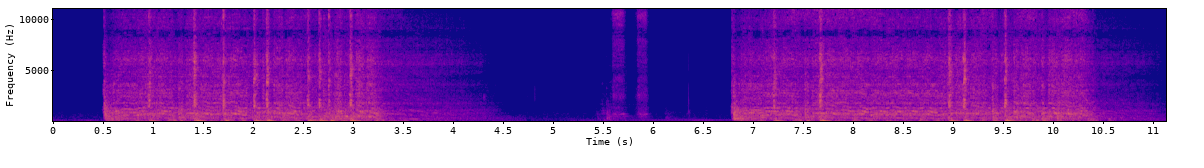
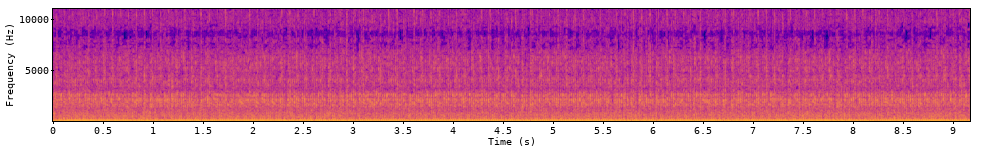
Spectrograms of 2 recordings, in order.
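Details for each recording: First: 1928 Ford Model A, sat 75–80 years in a ditch, cold day, torch-warmed, rings swapped into a different block and not yet seated so compression low: long uneven starter cranking with ragged firing, won't catch; timing needs more advance. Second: Rusty 1928 Ford Model A four-cylinder that sat 75-80 years in a ditch, started on a cold day after torch heating. Steady, even low idle with no knocks or misses. The carburetor flooded, but it runs well; the clutch is not yet working.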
